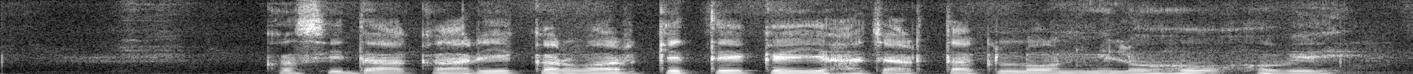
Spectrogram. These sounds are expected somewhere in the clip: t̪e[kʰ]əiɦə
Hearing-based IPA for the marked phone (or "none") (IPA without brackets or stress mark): k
